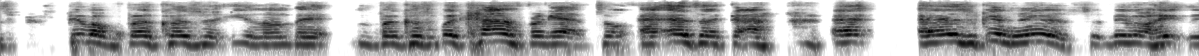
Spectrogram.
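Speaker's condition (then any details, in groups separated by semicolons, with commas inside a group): Cerebral palsy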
